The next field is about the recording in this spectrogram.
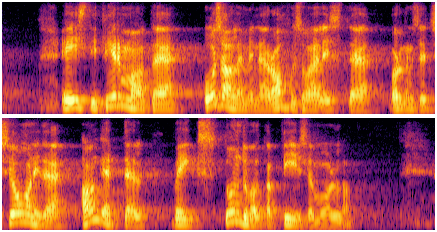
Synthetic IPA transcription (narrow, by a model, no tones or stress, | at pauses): e̞ːst̪ifirmɑd̪̥e̞o̞sɑle̞mine̞ɾɑɦvusvɑɦe̞list̪e̞o̞rɡɑnisɑt̪sio̞ːnid̪̥e̞hɑŋɡ̥e̞t̪ːˑe̞lvɤ̞jkst̪und̪uvɑlt̪ˑɑk̚t̪iːvse̞mo̞lːɑ̰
